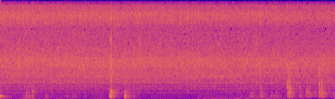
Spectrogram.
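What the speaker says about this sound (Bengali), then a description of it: "দিয়ে ভালো করে মিক্স করে নেব" Turmeric stirred into fish and red amaranth greens sizzling in a pan, a steady low fry hiss broken by a few sharp spoon scrapes and clicks, close and fairly quiet.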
